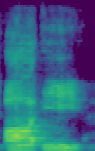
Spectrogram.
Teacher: I is the ah sound and the E sound smashed together. So you go, anytime you say I, you're starting with ah and ending with E. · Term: vowel diphthong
